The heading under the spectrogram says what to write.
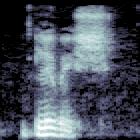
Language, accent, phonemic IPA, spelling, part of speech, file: English, Southern England, /ˈbluːɪʃ/, bluish, adjective, LL-Q1860 (eng)-bluish.wav
- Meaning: 1. Having a tint or hue similar to the colour blue 2. Somewhat depressed; sad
